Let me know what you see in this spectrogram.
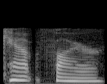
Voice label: "campfire", English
